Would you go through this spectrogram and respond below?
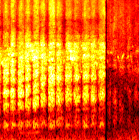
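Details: Rapid, regular panting from Macho the Rottweiler during a game of fetch, with quick breathy pulses for about a second and a half before an abrupt stop into quiet.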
